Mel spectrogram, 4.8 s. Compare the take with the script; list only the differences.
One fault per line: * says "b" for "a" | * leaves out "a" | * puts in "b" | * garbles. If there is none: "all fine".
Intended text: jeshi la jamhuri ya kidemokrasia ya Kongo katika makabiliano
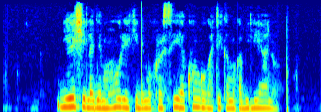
all fine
